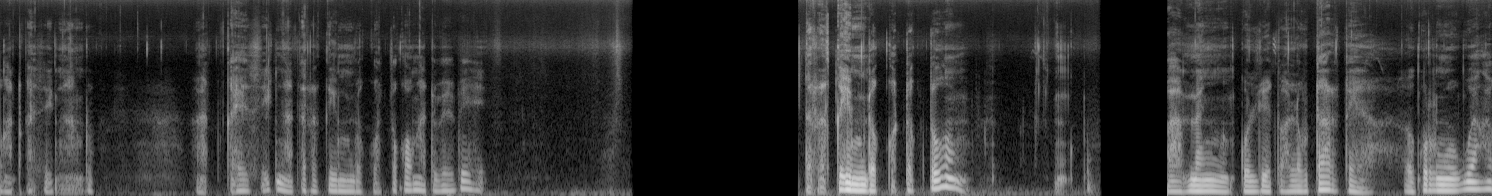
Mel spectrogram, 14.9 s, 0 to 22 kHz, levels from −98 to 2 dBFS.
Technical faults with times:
7.87-7.98 clipped start after a pause
11.57-11.67 clipped start after a pause

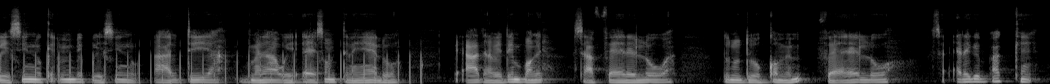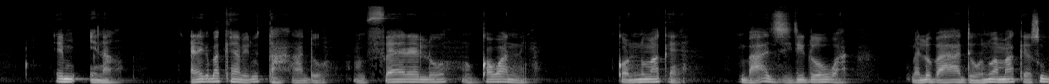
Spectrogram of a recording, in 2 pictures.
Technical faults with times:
0.01-4.22 train of clicks
1.71 damaged data in a compressed stream
2.56-3.38 CD scratch ticks
5.42 damaged data in a compressed stream

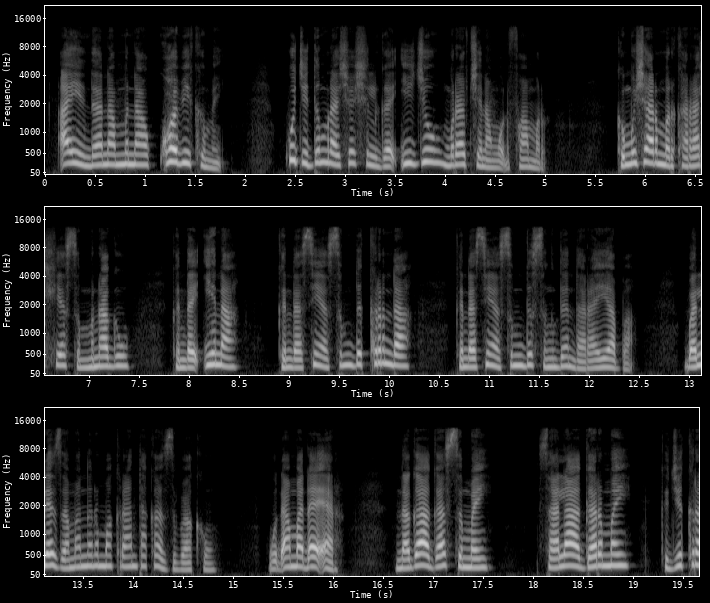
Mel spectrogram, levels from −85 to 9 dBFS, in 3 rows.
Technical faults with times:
none

